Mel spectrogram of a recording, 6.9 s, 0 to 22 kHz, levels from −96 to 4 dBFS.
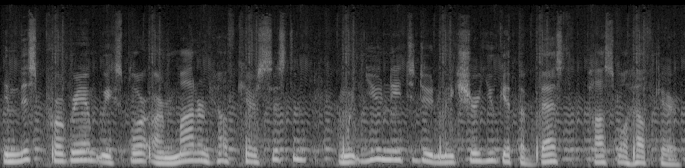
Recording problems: electrical hum; loud; throughout; 60 Hz, 9 dB below the speech

